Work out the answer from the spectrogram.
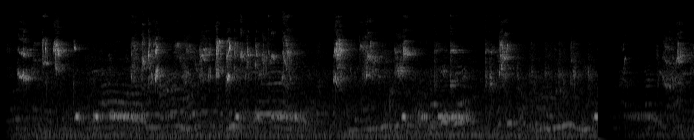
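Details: White-rumped shama giving natural song: rapid, varied high chirps and whistled phrases pour out almost continuously. A low murmur of background sounds lies underneath, and a brief silent break comes near the end.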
